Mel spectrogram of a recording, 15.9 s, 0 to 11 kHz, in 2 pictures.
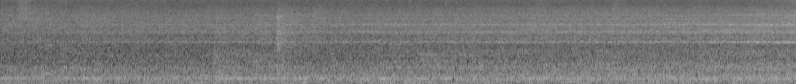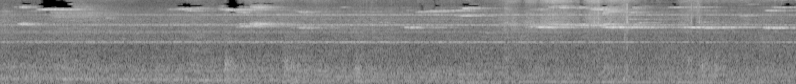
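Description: Bombardier Movia 346 metro train running into an underground station, its wheels squealing in high tones from about halfway and growing louder as it nears, over a steady low hum.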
